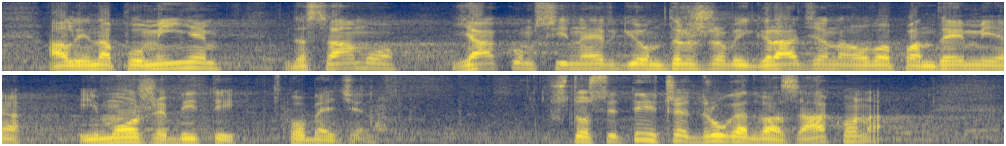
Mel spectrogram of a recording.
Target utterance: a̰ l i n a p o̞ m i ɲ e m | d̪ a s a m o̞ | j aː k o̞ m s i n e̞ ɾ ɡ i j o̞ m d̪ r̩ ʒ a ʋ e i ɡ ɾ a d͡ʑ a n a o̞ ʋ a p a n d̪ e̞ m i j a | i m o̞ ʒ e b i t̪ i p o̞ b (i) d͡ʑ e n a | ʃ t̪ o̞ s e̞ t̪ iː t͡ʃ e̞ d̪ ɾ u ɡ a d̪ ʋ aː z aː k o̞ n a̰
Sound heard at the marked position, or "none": e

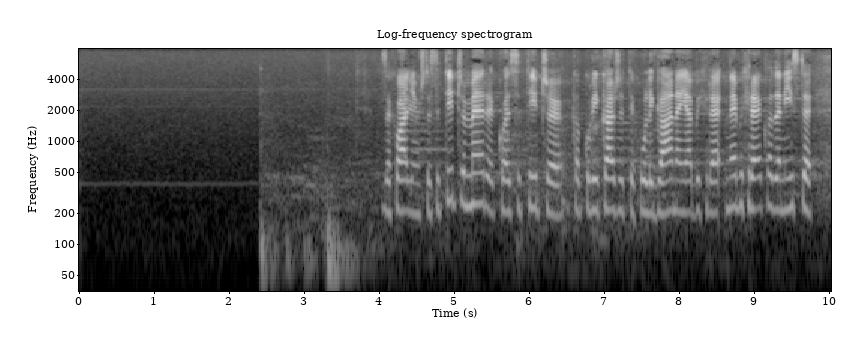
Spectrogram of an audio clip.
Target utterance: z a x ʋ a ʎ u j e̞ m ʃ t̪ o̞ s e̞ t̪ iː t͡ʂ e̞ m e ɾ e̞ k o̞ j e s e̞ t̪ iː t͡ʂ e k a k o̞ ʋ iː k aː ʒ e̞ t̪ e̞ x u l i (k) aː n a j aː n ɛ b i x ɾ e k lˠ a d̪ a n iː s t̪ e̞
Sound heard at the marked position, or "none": ɡ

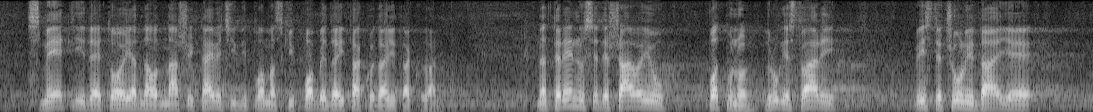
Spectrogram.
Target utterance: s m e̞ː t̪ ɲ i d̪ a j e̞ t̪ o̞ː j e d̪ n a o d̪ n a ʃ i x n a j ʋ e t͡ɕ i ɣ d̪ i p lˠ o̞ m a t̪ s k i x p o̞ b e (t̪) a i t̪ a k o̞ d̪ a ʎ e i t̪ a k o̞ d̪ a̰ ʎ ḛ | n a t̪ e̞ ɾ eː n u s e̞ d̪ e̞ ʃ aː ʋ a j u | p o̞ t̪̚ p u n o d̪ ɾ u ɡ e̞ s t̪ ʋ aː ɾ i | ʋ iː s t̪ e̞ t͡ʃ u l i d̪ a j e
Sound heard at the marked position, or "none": d̪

